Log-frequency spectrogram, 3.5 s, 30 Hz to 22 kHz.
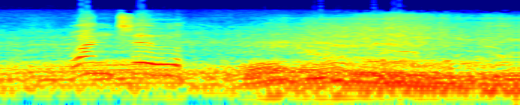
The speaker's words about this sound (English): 1, 2, 3, 4 police on motor scooters. One demonstrator knocked down by a motor scooter policeman.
